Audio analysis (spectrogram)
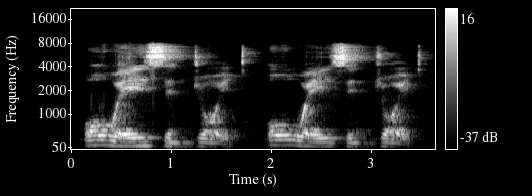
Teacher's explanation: nhưng mà tự nhiên mình đã có cái linking ở chỗ always enjoyed rồi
